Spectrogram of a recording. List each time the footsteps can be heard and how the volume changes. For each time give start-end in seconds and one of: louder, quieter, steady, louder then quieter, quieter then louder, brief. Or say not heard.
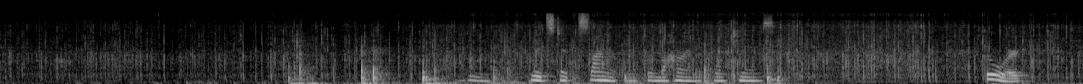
2.9-8.1 quieter.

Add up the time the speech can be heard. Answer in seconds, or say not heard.
4 s.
